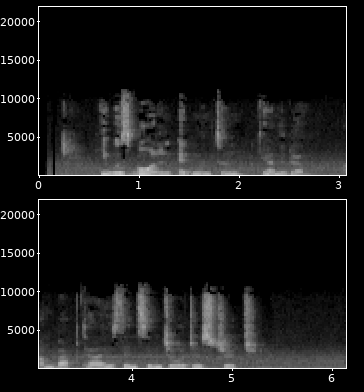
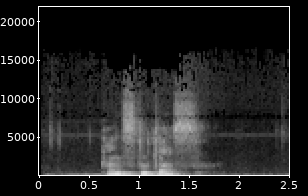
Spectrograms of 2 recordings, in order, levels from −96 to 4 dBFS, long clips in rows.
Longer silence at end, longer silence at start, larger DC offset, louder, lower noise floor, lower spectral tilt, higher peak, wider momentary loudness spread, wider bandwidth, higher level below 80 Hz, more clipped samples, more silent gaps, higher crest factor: second, 0 s vs 0.9 s; second, 0.2 s vs 0.5 s; neither; second, -34 LUFS vs -20 LUFS; about the same, -57 dBFS vs -55 dBFS; second, -3.5 dB/octave vs -5.5 dB/octave; second, -16 dBFS vs -4 dBFS; about the same, 13 LU vs 15 LU; second, 11.5 kHz vs 13 kHz; second, -84 dBFS vs -48 dBFS; neither; neither; about the same, 20 dB vs 18 dB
